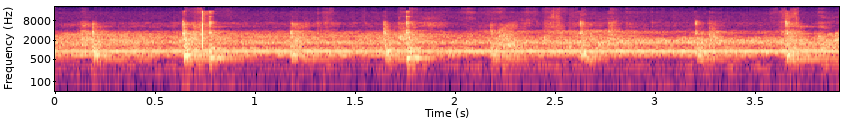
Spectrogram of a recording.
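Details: Clock on leveled stand, crutch bent left; light ticks roughly every half second with uneven tick-tock spacing, still out of beat.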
